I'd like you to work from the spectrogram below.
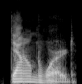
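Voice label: "downward", American English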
